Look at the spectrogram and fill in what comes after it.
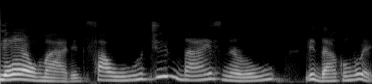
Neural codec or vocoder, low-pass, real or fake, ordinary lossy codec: codec, 16 kHz, 1 kbps, FreqCodec, larger model; none; fake; none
